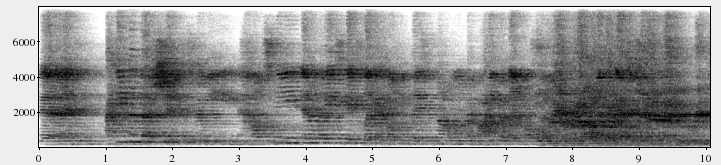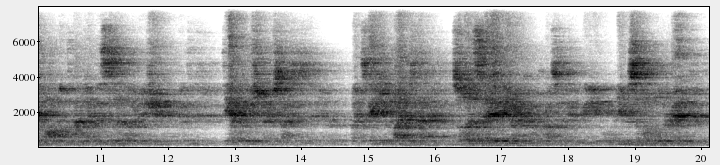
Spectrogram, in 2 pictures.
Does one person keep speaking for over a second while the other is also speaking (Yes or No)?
Yes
